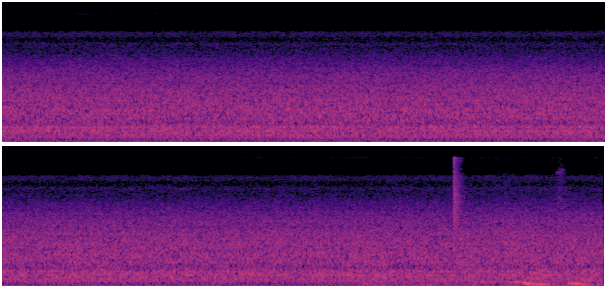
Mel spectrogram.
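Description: Electric fan running with a steady hiss. A single sharp click comes about ten and a half seconds in, and a brief low sound follows just before the end.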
